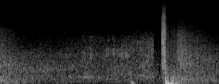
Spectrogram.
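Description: Mortar artillery fire in a video game match: a distant muffled thump followed by a sharp, loud blast near the end over a low ambient rumble, with no talking.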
